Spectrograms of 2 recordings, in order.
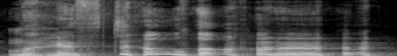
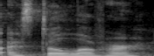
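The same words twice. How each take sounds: First: High, slow, laughing repeat; laughing through it. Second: Said in the usual way. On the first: Real, not acted. Admitting love for her old character while laughing helplessly. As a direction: say it again while cracking up with embarrassment.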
